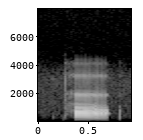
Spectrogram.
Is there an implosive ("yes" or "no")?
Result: no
